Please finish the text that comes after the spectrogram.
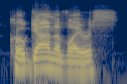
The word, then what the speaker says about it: Kroganavirus: I have to pronounce the A. I was corrected by Krogan on Twitter. Kroganavirus.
